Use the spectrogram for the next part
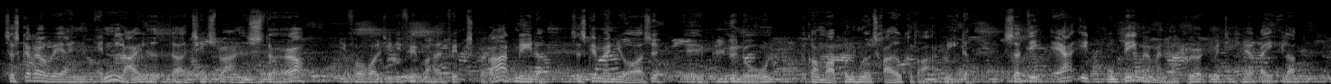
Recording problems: chatter from many people; loud; throughout; 3 dB below the speech

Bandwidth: 14.5 kHz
